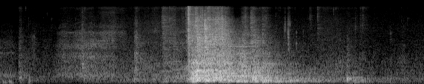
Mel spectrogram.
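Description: A single heavy metal clunk about two seconds in, ringing briefly as it dies away, as the Ford 4000 transmission's input shaft and bearing are driven out of the housing.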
